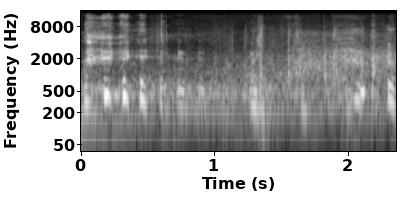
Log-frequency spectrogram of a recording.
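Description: Indistinct murmur of several voices mixed with scattered sharp clicks and knocks, with no clear words.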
